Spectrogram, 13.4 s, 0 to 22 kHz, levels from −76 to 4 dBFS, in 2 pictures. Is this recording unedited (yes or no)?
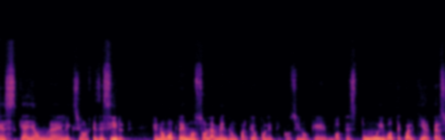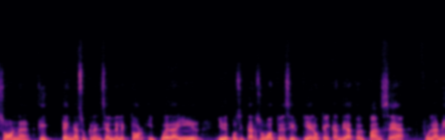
no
